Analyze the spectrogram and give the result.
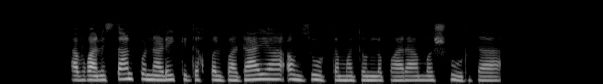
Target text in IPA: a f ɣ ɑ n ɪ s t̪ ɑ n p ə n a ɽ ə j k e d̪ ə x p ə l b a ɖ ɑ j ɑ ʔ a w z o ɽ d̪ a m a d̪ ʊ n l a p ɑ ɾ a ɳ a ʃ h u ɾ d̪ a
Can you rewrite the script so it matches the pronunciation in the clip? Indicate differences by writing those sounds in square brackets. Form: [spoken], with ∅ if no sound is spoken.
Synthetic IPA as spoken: a f ɣ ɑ n ɪ s t̪ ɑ n p ə n a ɽ ə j k e d̪ ə x p ə l b a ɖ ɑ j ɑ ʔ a w z o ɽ [t̪] a m a d̪ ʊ n l a p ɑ ɾ a [m] a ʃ h u ɾ d̪ a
